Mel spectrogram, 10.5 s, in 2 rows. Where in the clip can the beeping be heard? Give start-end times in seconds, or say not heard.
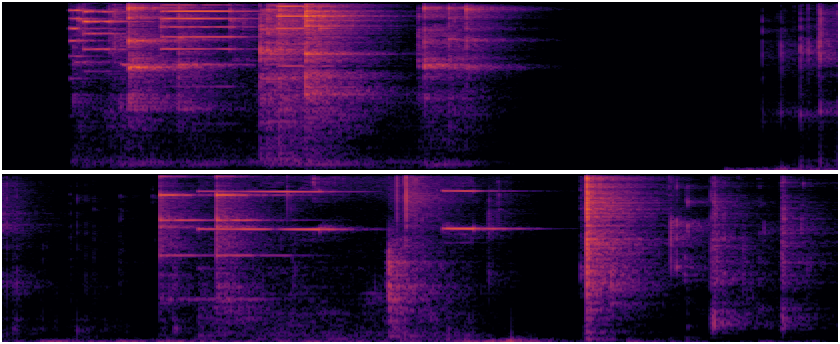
0.4-2.0, 6.4-8.2.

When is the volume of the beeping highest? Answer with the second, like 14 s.
1 s.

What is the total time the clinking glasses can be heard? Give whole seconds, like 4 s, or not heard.
3 s.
